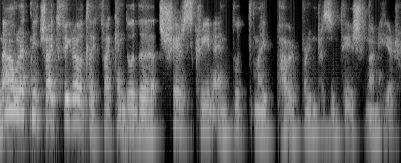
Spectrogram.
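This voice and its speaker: A man talks at a fairly quick pace with vocal fry. His pitch is fairly high, with ordinary variation. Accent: non-native. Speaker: psychologist. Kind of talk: lecture. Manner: fast.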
